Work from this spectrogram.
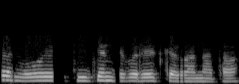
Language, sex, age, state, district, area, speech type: Hindi, male, 18-30, Bihar, Darbhanga, urban, conversation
